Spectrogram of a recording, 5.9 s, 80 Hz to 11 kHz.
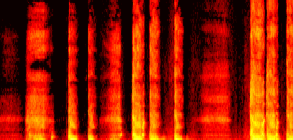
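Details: Coughing fit at 2am: about eight forceful, harsh coughs in quick clusters with brief raspy breaths between them.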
